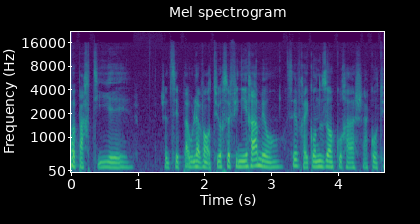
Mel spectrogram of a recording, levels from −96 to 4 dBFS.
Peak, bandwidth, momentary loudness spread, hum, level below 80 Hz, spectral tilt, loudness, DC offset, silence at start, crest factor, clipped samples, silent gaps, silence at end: -8 dBFS; 16 kHz; 10 LU; none; -56 dBFS; -6 dB/octave; -27 LUFS; under 0.1%; 0 s; 18 dB; under 0.1%; none; 0 s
